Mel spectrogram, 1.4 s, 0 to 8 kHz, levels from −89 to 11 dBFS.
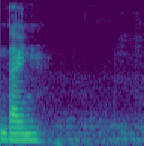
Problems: none marked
